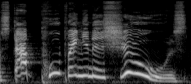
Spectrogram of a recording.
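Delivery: high, slow scolding yell; wizard yelling. Acted. Wizard yells at cat Akiro, high scolding shout. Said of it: "yells the wizard".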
